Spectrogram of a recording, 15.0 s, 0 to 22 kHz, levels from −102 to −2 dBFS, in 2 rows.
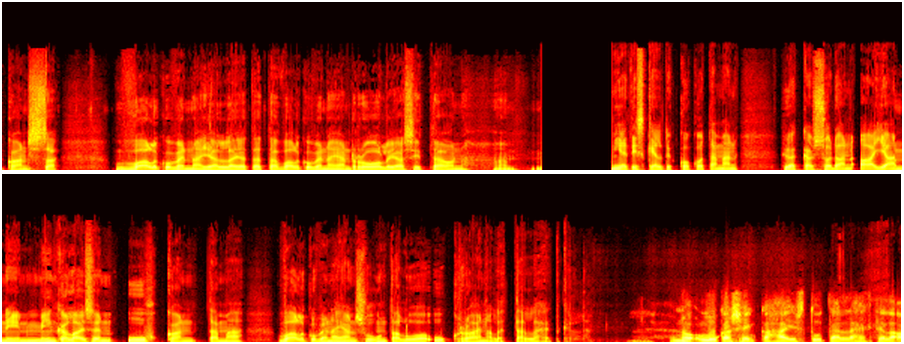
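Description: At 4.49 s the speech cuts out mid-flow and stays silent until 5.07 s, a playback stall of about 0.59 s, likely from the player running dry of data or its thread being blocked. The waveform shows a flat line, and the spectrogram shows a blank vertical band across every frequency.

From 5.07 s to 7.43 s, the catch-up at higher speed plays the backlog at 1.25 times normal rate. Speech sounds hurried and raised by roughly four semitones. On a spectrogram the harmonic stripes sit higher and are compressed in time, then drop back at 7.43 s.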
